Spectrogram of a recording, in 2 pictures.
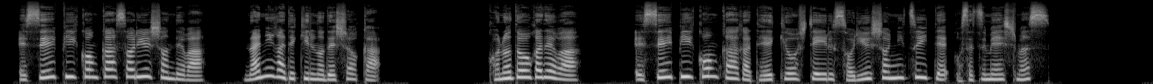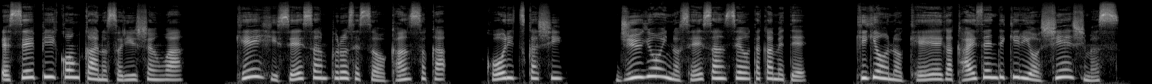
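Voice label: Japanese, female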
